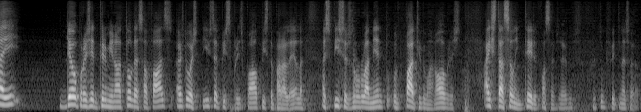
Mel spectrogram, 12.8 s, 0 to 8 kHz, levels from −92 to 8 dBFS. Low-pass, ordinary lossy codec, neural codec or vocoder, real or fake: none; none; codec, 16 kHz, 0.3 kbps, FocalCodec; fake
